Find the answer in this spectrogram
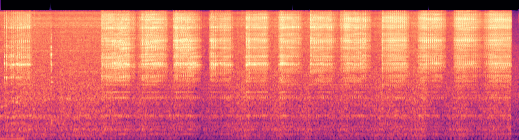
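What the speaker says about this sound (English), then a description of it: "Then I want to cut this way so that we have a little bit of a bevel going in towards the piece." A carving tool cutting a bevel into wood on a turned piece, a repeated rhythmic rasping scrape of about a dozen even strokes, close and loud with no talking.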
